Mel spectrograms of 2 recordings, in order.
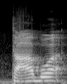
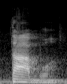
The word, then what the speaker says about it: tábua: Tábua é paroxítona. Paroxítona terminado em ditongo, tá? Tem um ditongo crescente aí. Tábua.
